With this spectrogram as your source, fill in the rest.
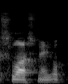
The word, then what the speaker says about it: Schlossnagel: Yeah, you said it right, Schlossnagel.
